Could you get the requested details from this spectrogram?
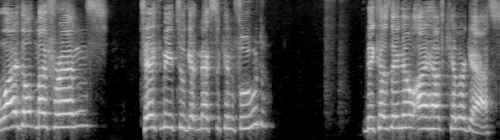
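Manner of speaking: shrill, loud put-on voice, belted high and slow. Stand-up joke delivered as an impression: Adolf Hitler voice. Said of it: "in my best Hitler voice".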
